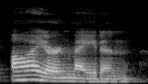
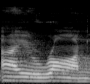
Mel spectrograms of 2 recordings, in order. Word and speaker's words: Iron Maiden: However, in the American accent, it sounds a little bit different. We say Iron Maiden. Iron. So we do pronounce the R. However, we don't say Iran.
